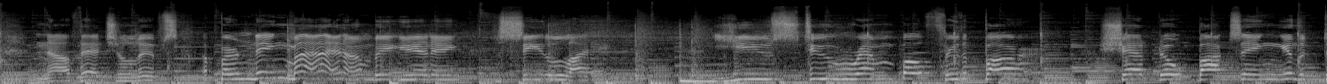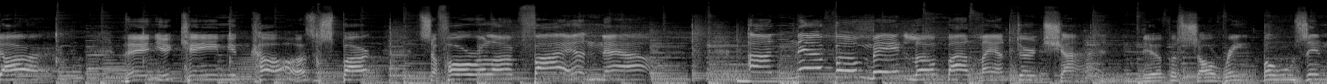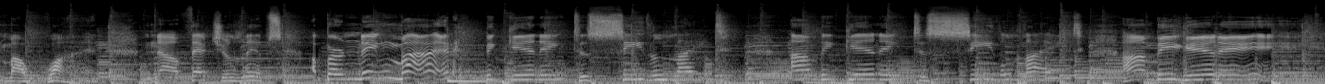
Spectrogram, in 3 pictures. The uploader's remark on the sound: Live at the South Point Casino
